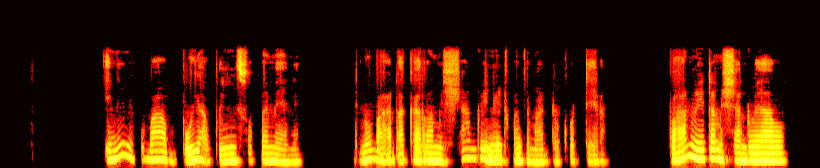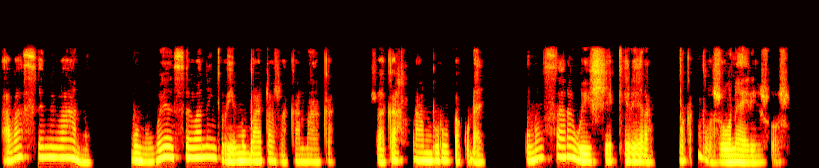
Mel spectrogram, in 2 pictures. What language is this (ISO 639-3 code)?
ndc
